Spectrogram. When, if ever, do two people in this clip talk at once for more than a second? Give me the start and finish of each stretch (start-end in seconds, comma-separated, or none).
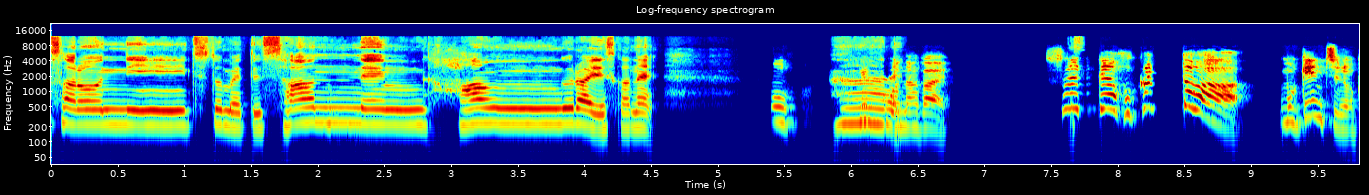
none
